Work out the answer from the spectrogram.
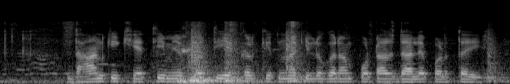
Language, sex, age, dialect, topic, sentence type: Magahi, male, 60-100, Central/Standard, agriculture, question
